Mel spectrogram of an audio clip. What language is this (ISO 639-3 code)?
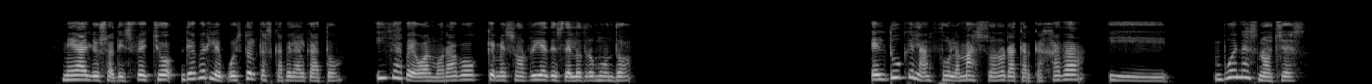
spa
